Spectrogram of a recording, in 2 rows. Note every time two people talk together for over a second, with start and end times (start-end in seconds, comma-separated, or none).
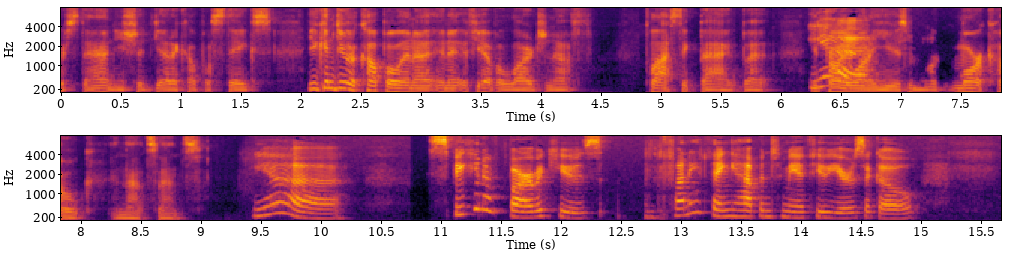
none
